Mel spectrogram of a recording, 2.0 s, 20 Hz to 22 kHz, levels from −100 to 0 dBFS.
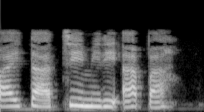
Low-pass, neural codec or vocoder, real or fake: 7.2 kHz; none; real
